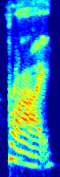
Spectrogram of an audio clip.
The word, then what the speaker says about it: CRRRi: CRRRi framework. Pronounced cry. I'm sorry? Pronounced cry. Oh, wow. It is pronounced cry.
